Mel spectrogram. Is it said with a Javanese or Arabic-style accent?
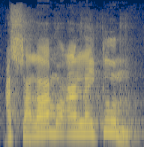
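Arabic-style. It is said with careful Arabic pronunciation.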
